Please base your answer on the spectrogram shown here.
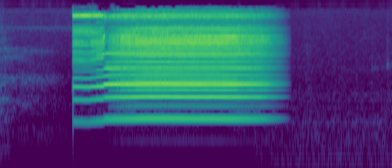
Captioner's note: noise-maker blows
